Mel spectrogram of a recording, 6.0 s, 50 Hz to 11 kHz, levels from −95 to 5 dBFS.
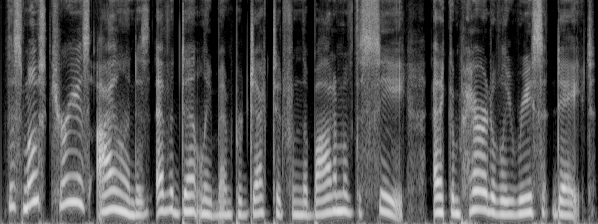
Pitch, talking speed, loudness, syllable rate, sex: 230 Hz, 190 wpm, -17 LUFS, 5.9 syllables/s, female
